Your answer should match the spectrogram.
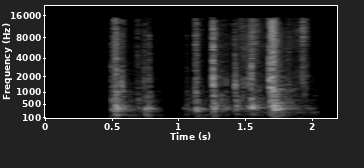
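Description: Two bursts of fast, dense clattering clicks, like typewriter keys, the first starting about half a second in.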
